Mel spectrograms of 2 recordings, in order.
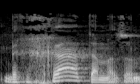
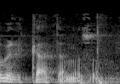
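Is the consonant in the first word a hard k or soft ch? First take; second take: soft ch; hard k. First: The first word has a soft ch sound. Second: The first word has a hard k sound. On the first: The speaker calls it right. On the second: The speaker calls it wrong.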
